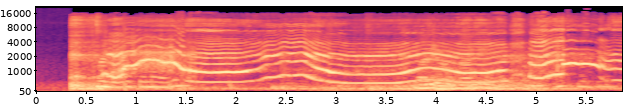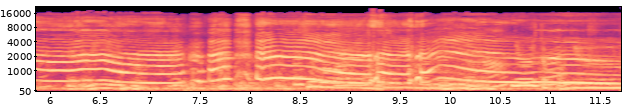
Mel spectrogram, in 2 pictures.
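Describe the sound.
Malnourished children from poor families cry from hunger. The loud wailing sobs rise and fall in long, high-pitched cries that carry on almost without pause.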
